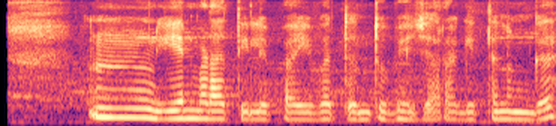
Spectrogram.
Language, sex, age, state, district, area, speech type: Kannada, female, 30-45, Karnataka, Dharwad, rural, spontaneous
